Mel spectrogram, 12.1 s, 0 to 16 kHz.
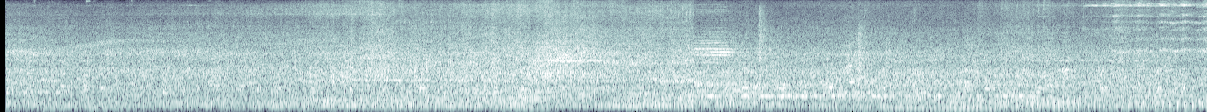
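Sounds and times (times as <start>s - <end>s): road traffic: 0.1s - 12.0s.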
